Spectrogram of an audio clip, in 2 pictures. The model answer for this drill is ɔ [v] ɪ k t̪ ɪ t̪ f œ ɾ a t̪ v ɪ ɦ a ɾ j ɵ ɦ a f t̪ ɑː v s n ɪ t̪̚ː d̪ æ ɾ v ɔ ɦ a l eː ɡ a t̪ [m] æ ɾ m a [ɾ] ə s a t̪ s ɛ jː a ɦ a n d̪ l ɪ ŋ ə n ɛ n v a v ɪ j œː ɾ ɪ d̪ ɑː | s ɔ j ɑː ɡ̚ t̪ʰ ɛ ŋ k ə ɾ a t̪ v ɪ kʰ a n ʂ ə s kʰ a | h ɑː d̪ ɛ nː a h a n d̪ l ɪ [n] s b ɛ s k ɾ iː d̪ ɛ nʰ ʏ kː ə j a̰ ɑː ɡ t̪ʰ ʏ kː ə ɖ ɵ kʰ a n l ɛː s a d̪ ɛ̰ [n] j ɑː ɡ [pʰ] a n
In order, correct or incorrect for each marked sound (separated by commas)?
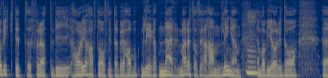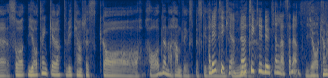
correct, incorrect, correct, incorrect, correct, incorrect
